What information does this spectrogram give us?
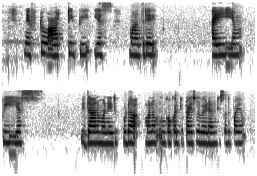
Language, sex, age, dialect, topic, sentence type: Telugu, female, 18-24, Southern, banking, statement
